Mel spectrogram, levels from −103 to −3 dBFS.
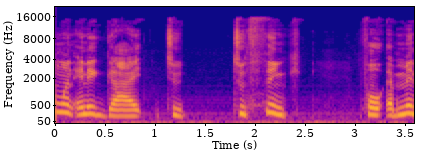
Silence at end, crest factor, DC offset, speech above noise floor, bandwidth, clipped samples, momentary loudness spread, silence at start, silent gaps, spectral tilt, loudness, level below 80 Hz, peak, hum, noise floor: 0 s; 16 dB; under 0.1%; 27 dB; 16 kHz; under 0.1%; 9 LU; 0 s; none; -4 dB/octave; -28 LUFS; -62 dBFS; -12 dBFS; none; -53 dBFS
